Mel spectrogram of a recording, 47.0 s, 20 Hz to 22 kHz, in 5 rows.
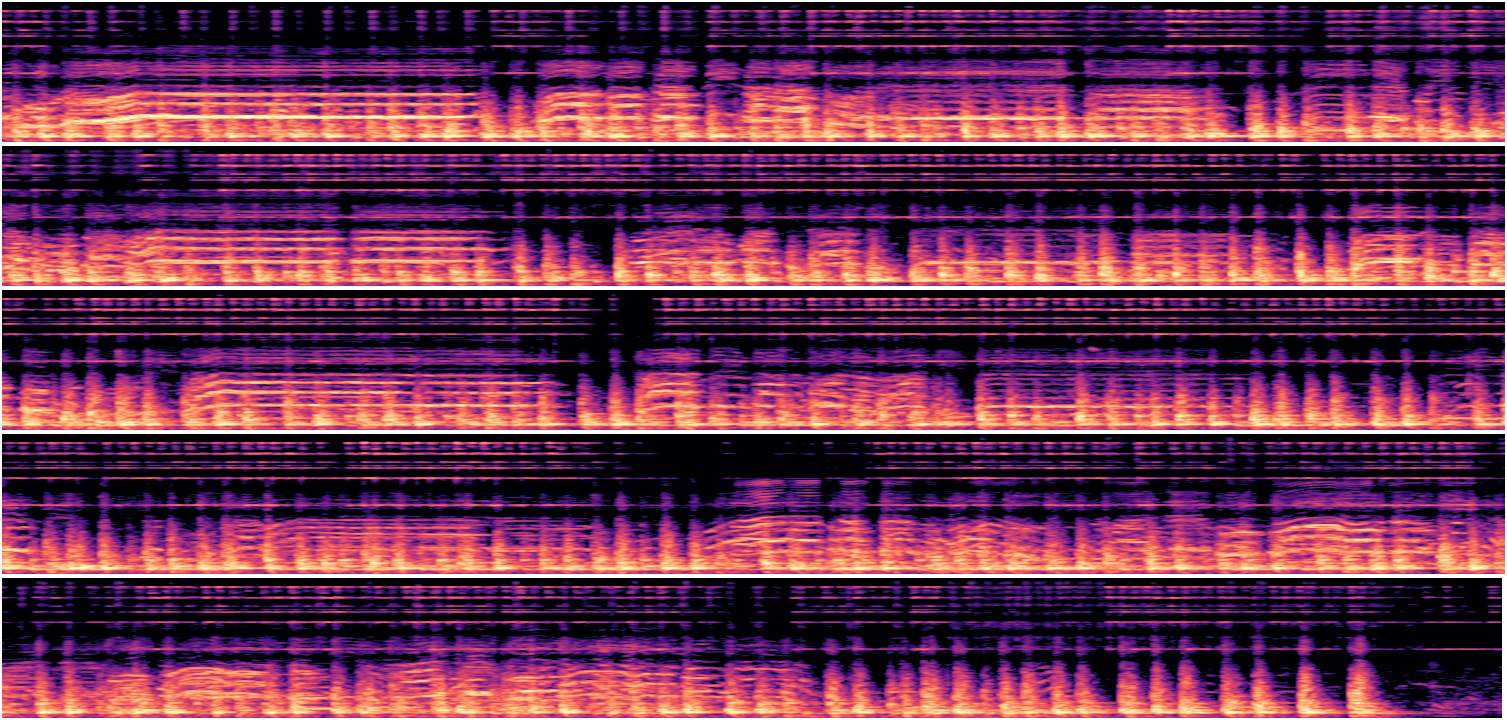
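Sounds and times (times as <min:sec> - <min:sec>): group of voices chanting: 0:00.0 - 0:07.6, 0:08.2 - 0:12.5, 0:13.3 - 0:17.0, 0:17.8 - 0:26.2, 0:32.6 - 0:42.8
hand percussion: 0:00.0 - 0:46.9.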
